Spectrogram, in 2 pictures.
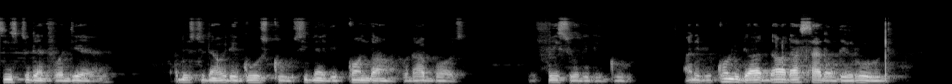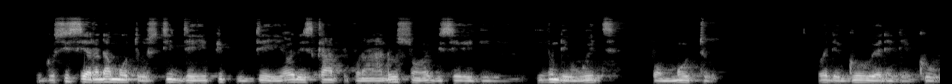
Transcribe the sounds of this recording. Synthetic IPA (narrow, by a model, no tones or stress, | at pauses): sistudɛ̃ntfɔdɛɛ | ɔldestudɛ̃twɛdeɡoskulstidɛ̃dekɔ̃mdãʊ̃nfɔ̃dabɔs | defeswɛdedeɡo | ãnifjukɔ̃nlukdadaɔdasadɔdeɾod | deɡosisianɔdamotostidepipudeɔldiskãɪ̃npipunãnãdosɔ̃nwɛbiseede | ivũndewet | fɹɔ̃ːoto | wɛdeɡowɛdɛ̃deɡo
